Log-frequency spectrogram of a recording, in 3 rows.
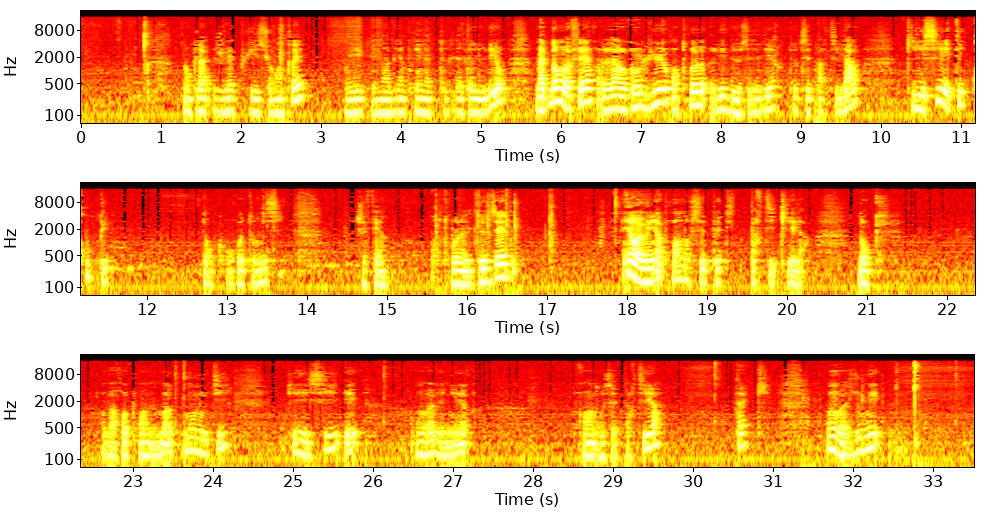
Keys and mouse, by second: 2.4 Return, 2.4 KP_Enter, 13.5 click, 16.1 ctrl+alt+z, 23.5 click, 26.2 click, 32.8 space, 33.3 click.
